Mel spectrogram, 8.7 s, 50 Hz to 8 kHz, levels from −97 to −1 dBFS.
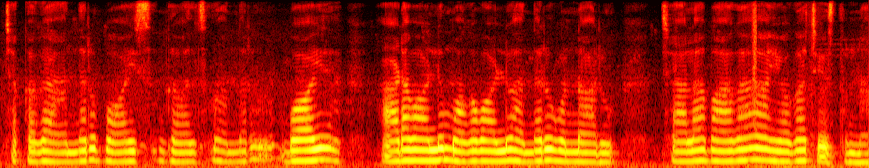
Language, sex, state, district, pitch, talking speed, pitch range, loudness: Telugu, female, Andhra Pradesh, Guntur, 175 Hz, 90 wpm, 165-185 Hz, -25 LUFS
